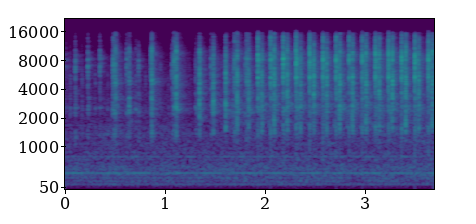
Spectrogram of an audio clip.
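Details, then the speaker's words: Walther PPQ 9mm 15-round Italian-made magazine loaded with 14 rounds, shaken: sharp, light metallic clicks about four times a second. This rattle is typical of these magazines; the HK P30/VP9 magazine is compared. "almost every Walker ppq mag I've ever seen when you got 14 rounds in it alright you get this and I've heard a lot of people complain"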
